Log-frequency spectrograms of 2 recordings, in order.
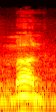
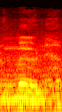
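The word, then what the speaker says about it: Mun: We may even be able to get out past the moon, or moon, or however you decide to pronounce the U in M-U-N.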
